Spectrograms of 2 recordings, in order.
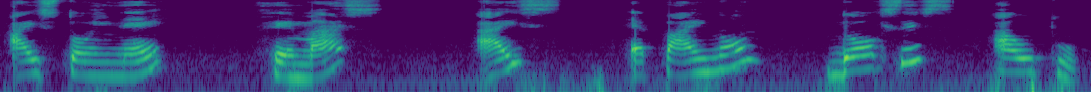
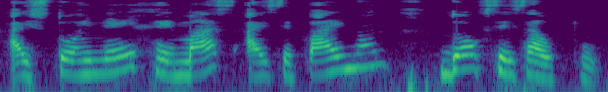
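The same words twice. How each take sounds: First: The phrase is read at a slower pace. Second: The phrase is read at a faster pace.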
